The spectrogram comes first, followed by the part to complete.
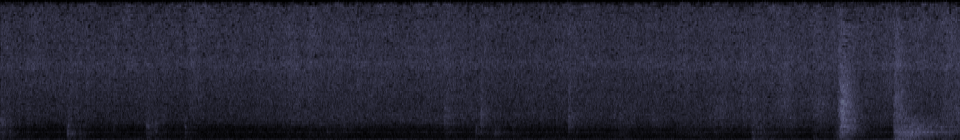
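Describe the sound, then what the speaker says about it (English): Beef frying in a pan for a Thai panang curry gives a soft, low sizzle with occasional light stirring clicks and a couple of louder scrapes toward the end, no voices. "just put the beef straight in and we're gonna fry that off now."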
